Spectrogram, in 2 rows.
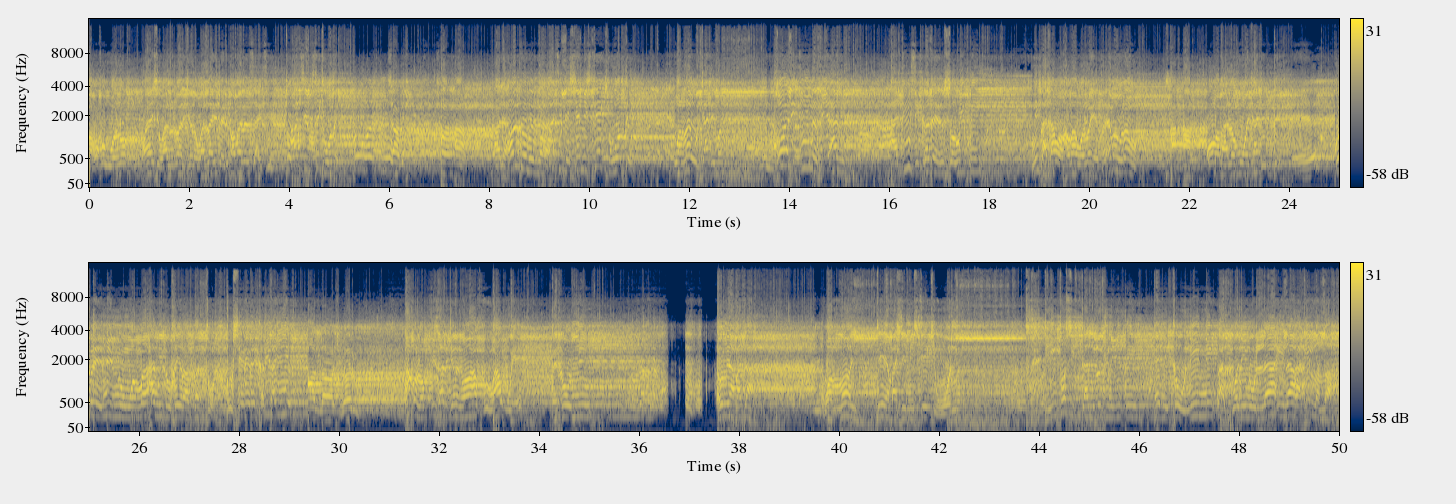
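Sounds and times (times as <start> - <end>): person talking radio-like: 0.0 - 50.0.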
